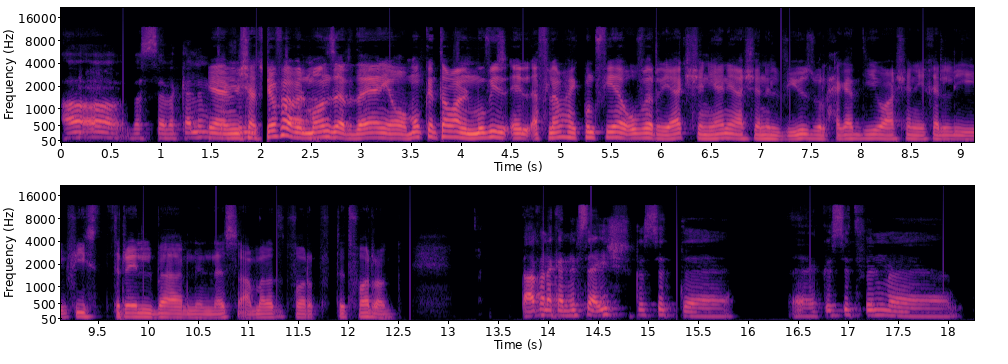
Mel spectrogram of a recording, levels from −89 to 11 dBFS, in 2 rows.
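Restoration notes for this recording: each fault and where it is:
tick 45 rpm -23 dBFS
2.01–2.06 s: dropout 55 ms
7.20 s: pop -18 dBFS
10.68 s: pop -20 dBFS
14.43 s: pop -18 dBFS

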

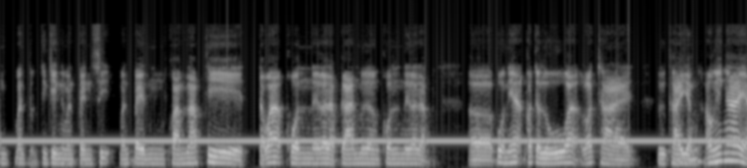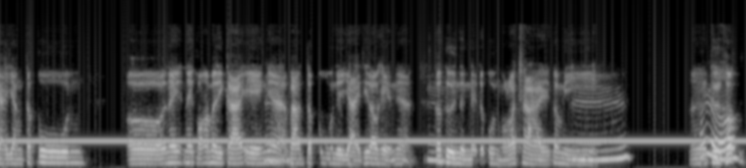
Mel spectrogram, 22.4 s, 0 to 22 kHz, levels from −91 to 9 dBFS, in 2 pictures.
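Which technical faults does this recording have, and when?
crackle 25 per s -28 dBFS
whine 650 Hz -25 dBFS
3.40 s: pop -7 dBFS
9.42 s: pop -2 dBFS
18.67 s: pop -13 dBFS

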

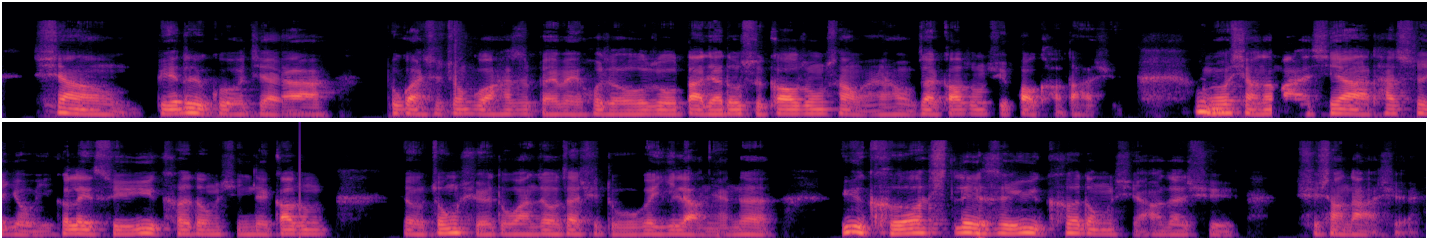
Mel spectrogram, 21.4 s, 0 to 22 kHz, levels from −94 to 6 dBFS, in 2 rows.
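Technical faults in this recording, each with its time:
12.92 s: pop -16 dBFS

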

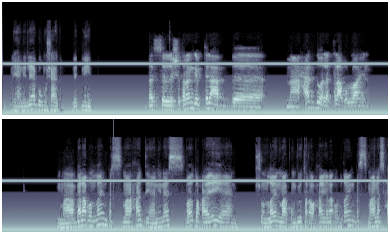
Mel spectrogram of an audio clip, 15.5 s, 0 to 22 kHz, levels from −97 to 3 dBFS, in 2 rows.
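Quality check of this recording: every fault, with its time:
buzz 50 Hz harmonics 33 -24 dBFS
whine 2.7 kHz -23 dBFS
9.94 s: pop -6 dBFS

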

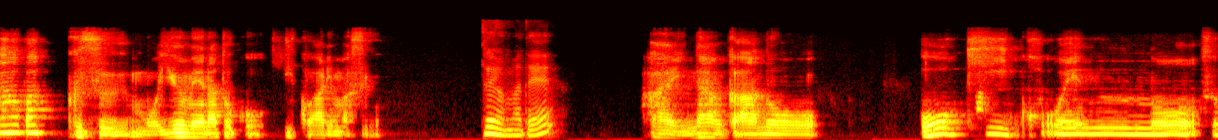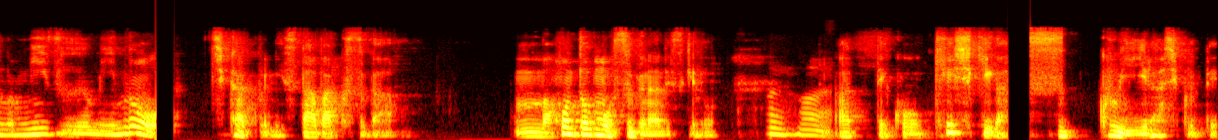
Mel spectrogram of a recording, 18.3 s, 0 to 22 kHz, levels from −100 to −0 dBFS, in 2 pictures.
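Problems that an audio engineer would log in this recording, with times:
10.31–10.45 s: dropout 141 ms
16.70–16.87 s: dropout 171 ms

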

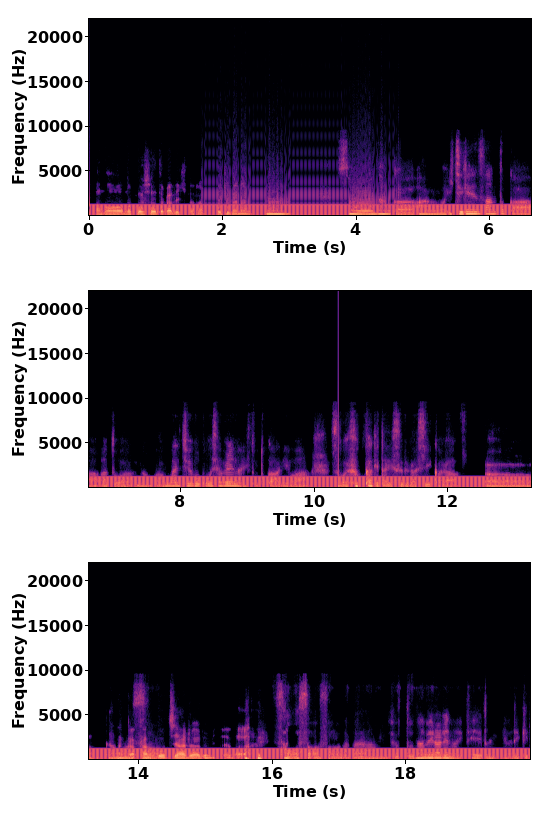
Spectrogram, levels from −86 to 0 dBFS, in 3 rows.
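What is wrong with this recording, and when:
buzz 50 Hz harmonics 24 -27 dBFS
1.68–4.68 s: clipped -15.5 dBFS
10.36 s: pop -5 dBFS

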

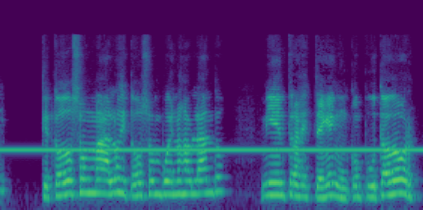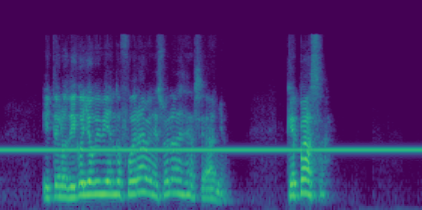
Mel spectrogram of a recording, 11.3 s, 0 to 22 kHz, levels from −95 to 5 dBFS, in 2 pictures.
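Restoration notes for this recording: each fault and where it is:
whine 1.2 kHz -30 dBFS

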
